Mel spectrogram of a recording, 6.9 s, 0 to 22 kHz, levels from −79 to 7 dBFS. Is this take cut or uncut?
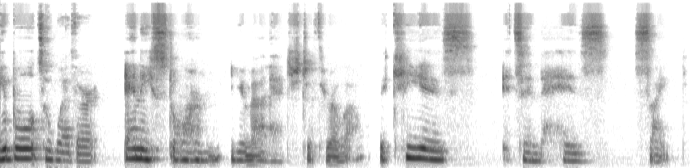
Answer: cut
